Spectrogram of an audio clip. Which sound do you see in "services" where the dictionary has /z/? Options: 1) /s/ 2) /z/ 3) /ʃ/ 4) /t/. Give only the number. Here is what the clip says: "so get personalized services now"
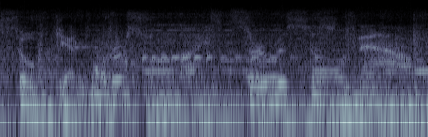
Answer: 2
